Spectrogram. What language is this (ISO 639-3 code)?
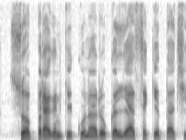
mai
